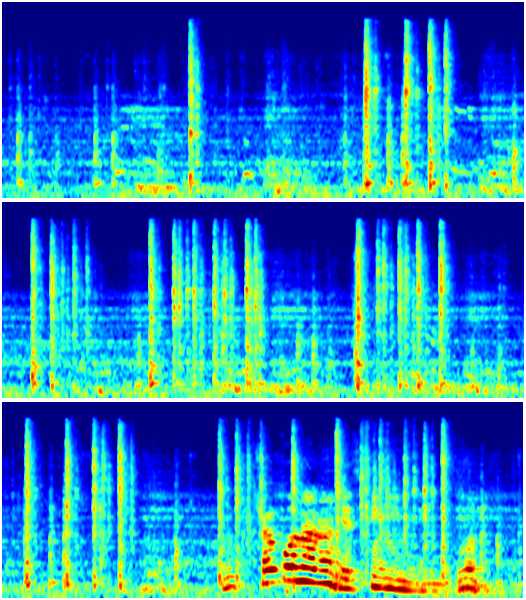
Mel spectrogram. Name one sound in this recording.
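Fighting game punches and kicks land with sharp smacks.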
